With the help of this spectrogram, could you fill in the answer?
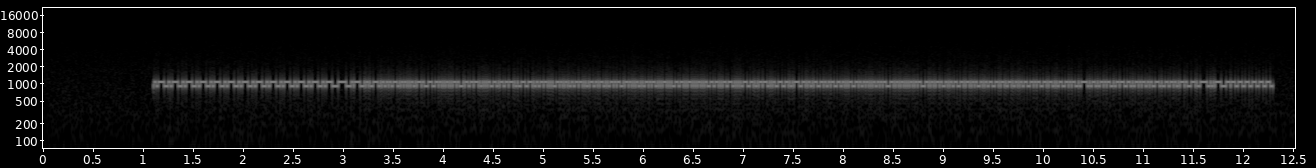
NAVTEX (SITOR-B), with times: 3.3-4.2 HVRF
4.0-4.9 RTJO
4.7-5.6 OLYE
5.4-6.3 XDCY
6.1-7.0 ROXR
6.8-7.7 KVTG
7.5-8.4 ZXNN
8.2-9.1 RCEE
8.9-9.8 FMQE
9.6-10.5 QMCW
10.3-11.2 BUCK
11.0-11.9 FOHV

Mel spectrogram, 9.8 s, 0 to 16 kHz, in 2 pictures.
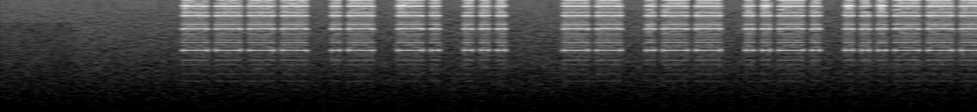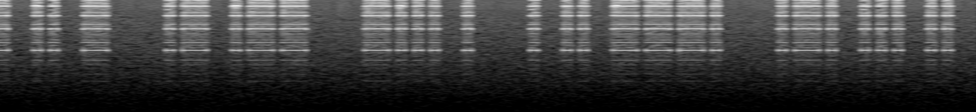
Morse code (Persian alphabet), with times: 0.9-2.5 شانس
2.8-5.4 موفقیت
5.7-6.4 او
6.7-7.2 به
7.5-8.5 هیچ
8.8-9.8 …

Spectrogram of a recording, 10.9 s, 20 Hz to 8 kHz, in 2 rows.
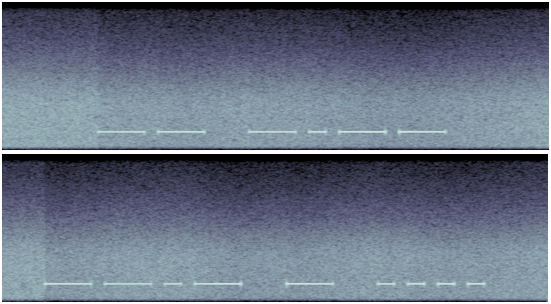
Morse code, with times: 1.0-4.4 MY
5.9-10.3 QTH

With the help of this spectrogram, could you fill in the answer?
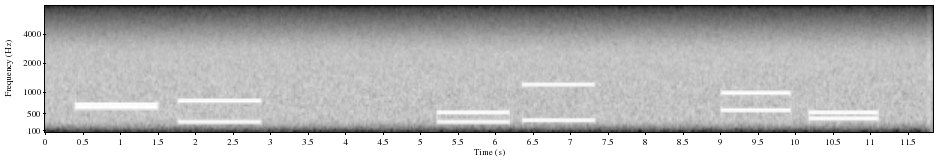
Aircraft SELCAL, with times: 0.4-2.9 HJ-AK
5.3-7.4 AF-BQ
9.0-11.1 GM-CF

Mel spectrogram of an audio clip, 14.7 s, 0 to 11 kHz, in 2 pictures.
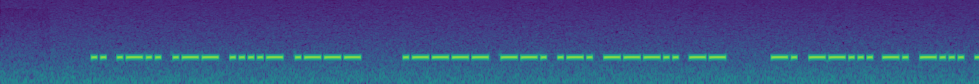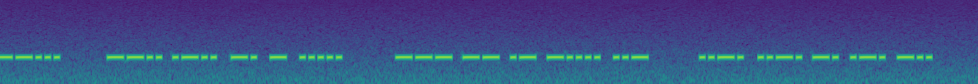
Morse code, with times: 0.7-2.7 ILW4J
3.0-5.4 1GR8M
5.8-7.8 N7NB7
8.1-9.9 ZLNT5
10.3-12.2 OMA6U
12.6-14.3 FFNRD

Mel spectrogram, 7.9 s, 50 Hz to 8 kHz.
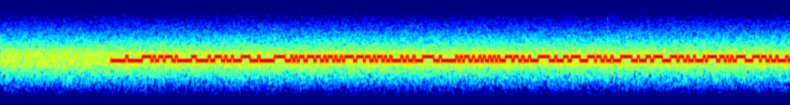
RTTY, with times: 1.9-3.1 VA9TS
3.2-3.6 DE
3.7-5.0 DK5SJY
5.2-5.9 579
6.0-6.7 579
6.9-7.5 349
7.7-7.9 …

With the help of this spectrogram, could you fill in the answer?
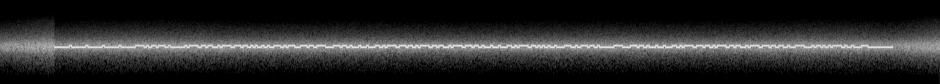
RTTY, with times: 1.8-2.3 ELE
2.5-3.0 FAZ
3.2-3.3 O
3.5-4.0 QUE
4.2-4.7 ELE
4.8-5.8 QUER,
6.0-6.3 O
6.5-7.0 QUE
7.1-7.6 ELE
7.8-8.8 PODE.

